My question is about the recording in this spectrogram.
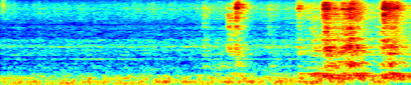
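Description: A motor running with a steady low rumble, growing louder near the end.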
